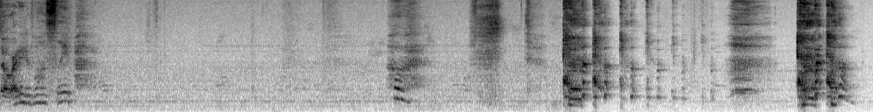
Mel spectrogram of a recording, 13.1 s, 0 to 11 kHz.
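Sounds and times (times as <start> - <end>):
woman coughing: 8.5 - 10.7, 12.0 - 12.9.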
